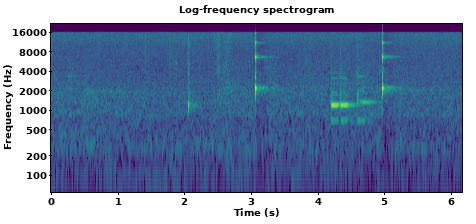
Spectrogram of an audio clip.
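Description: Smartphone dialer keypad tones from a Haipai noble X3s: a few short sharp beeps and, about four seconds in, two quick two-note dial tones as digits are tapped in on the touchscreen keypad.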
